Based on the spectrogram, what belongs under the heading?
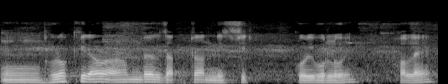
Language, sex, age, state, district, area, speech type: Assamese, male, 60+, Assam, Tinsukia, rural, spontaneous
